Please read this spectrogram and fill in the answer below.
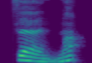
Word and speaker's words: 怎么: 怎么? 怎nya 3 ya. Jadi diayun dulu baru nyambung ke sampingnya ya. 怎么? 怎么? Me-nya pendek dan ringan. Teman-teman lihat nggak ada tanda ya.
